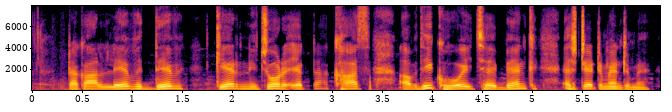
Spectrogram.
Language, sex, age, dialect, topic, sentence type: Maithili, male, 18-24, Bajjika, banking, statement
